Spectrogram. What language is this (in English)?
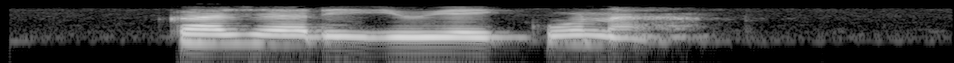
Imbabura Highland Quichua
